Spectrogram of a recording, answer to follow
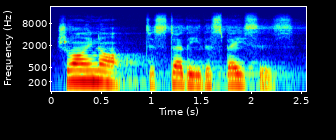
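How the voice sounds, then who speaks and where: Male storyteller, very slow pace, deliberate, dramatic, ghost story reading, long reverb. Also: a little high, gravelly, darkish tone. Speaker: story narrator. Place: indoors, stone chapel. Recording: reverberant chapel live recording.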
